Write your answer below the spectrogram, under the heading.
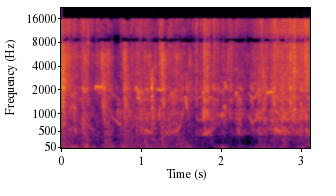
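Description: Northern bobwhites keep up a busy stream of soft, overlapping clucks and short chirps from several birds at once, with a faint steady background hiss.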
